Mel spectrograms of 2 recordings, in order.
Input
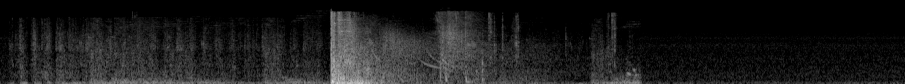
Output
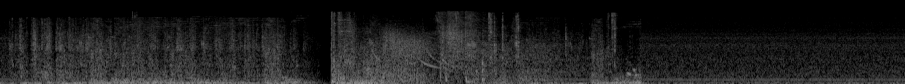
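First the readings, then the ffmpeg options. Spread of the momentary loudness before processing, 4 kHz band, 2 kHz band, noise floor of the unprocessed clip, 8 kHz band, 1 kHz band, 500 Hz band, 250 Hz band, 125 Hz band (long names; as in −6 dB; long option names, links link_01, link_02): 22 LU, −7.5 dB, −6.5 dB, −55 dBFS, −10.5 dB, −9.0 dB, −8.5 dB, −9.5 dB, −10.5 dB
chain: -af "aeval=exprs='val(0)+0.00398*(sin(2*PI*50*n/s)+sin(2*PI*2*50*n/s)/2+sin(2*PI*3*50*n/s)/3+sin(2*PI*4*50*n/s)/4+sin(2*PI*5*50*n/s)/5)':channel_layout=same,areverse,acompressor=threshold=-39dB:ratio=8,areverse,bandreject=frequency=50:width_type=h:width=6,bandreject=frequency=100:width_type=h:width=6,bandreject=frequency=150:width_type=h:width=6,volume=5.5dB"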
